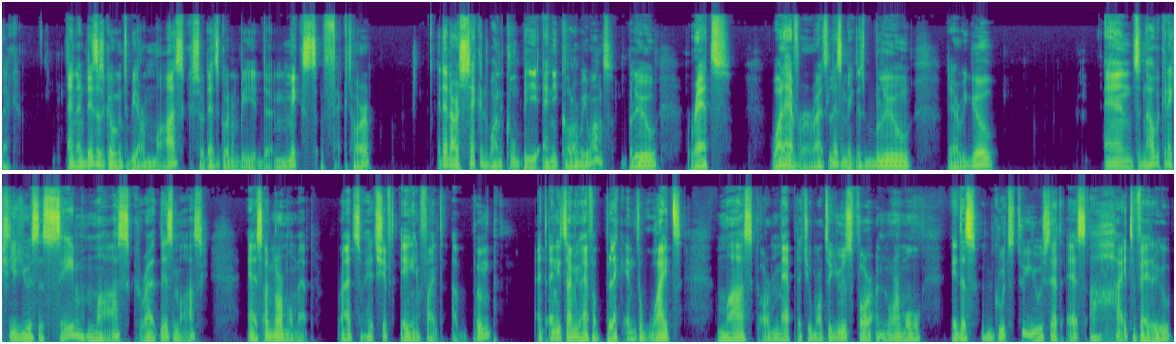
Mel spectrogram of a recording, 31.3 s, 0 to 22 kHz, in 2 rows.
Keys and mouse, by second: 1.4-4.2 drag, 5.4 middle click, 6.2 middle click, 7.3 click, 12.9 shift+middle click, 14.9 shift+middle click, 17.1-19.5 drag, 20.4 shift+a, 29.4 g, 30.9 click.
